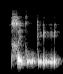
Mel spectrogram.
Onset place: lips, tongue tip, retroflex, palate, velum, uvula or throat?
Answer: uvula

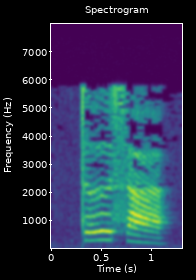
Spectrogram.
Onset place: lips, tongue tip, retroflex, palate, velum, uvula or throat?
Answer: tongue tip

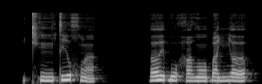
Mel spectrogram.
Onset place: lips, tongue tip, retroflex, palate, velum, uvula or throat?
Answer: palate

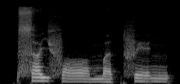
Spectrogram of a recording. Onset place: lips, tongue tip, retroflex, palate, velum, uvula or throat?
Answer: tongue tip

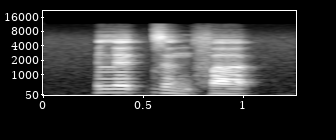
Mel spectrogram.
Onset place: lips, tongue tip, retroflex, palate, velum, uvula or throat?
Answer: tongue tip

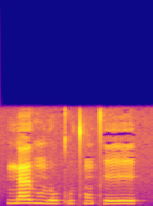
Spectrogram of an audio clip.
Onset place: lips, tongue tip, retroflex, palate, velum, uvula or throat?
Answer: velum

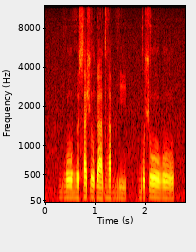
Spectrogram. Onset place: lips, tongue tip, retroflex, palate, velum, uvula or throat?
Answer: lips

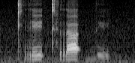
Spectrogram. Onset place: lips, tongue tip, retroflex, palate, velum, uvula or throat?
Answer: velum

